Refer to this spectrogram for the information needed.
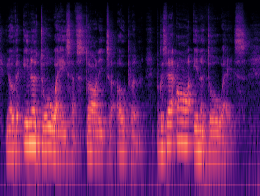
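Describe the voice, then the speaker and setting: This man's voice sits fairly high in pitch. He speaks at a moderate pace. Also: ordinary pitch variation. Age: 60s. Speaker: body-based therapy and mysticism teacher. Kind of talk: casual monologue to camera. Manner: repetitive, halting with filler words.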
